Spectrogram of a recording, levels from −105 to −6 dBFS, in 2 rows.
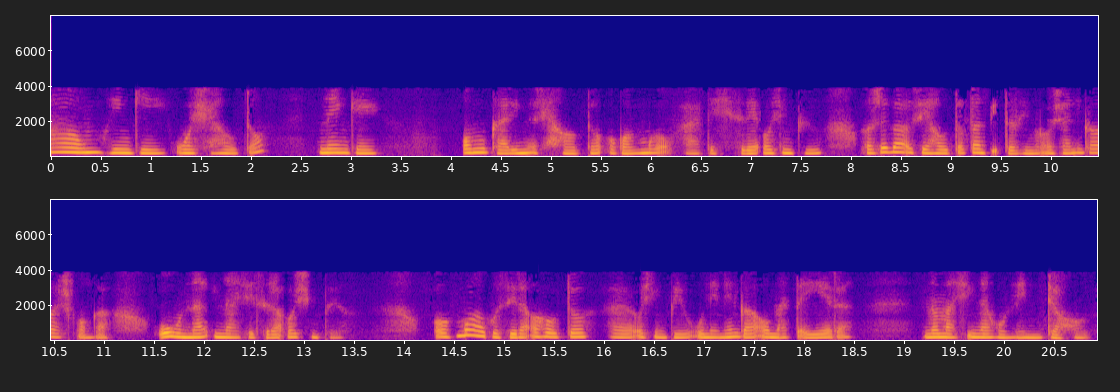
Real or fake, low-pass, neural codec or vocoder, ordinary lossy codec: fake; 7.2 kHz; codec, 16 kHz, about 1 kbps, DyCAST, with the encoder's durations; AAC, 16 kbps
